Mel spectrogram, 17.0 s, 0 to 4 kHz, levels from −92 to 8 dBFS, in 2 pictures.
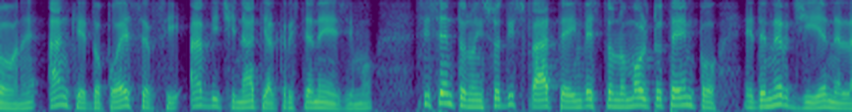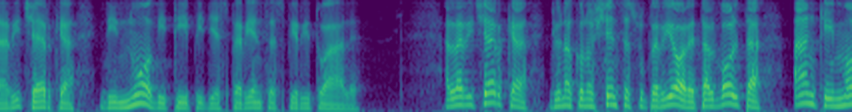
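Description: At 5.30 to 5.35 s and again at 6.01 to 6.05 s, a late packet left the jitter buffer empty, causing a short stall from a late packet: the receiver stretched the last speech sound by about 29 ms, then 22 ms, before resuming. Nothing is lost, but each sound lingers slightly too long with a slight buzz or dip, against a band that stops at 4 kHz, which fits a G.711 call codec.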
